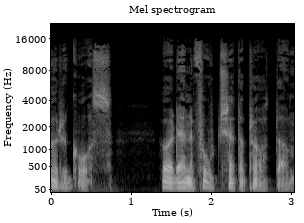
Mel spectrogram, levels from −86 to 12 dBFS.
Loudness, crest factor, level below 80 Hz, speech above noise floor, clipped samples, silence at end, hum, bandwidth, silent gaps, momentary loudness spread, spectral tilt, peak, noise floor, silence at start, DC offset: -25 LUFS; 20 dB; -40 dBFS; 42 dB; under 0.1%; 0 s; none; 16 kHz; none; 9 LU; -5 dB/octave; -6 dBFS; -67 dBFS; 0 s; under 0.1%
